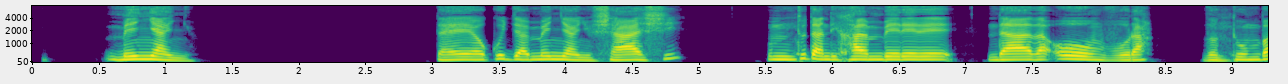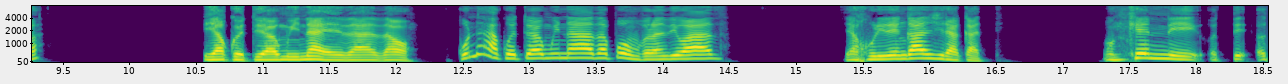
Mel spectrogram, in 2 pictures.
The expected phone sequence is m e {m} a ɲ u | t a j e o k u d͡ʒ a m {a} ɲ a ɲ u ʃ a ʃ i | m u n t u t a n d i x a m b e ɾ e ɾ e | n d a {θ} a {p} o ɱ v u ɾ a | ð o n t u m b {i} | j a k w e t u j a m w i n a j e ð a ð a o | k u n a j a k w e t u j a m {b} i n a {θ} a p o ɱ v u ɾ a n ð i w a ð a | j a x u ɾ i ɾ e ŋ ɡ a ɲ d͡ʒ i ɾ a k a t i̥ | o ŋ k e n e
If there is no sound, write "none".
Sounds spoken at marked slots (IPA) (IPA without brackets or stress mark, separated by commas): ɲ, e, ð, ʔ, a, w, ð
